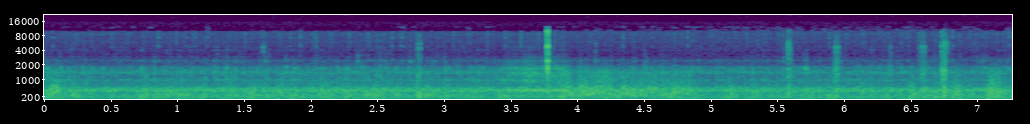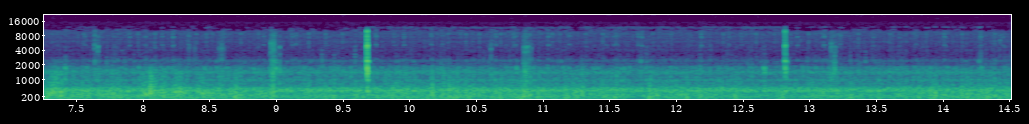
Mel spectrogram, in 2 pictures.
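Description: Tyres roll and rattle over a rough paved path.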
